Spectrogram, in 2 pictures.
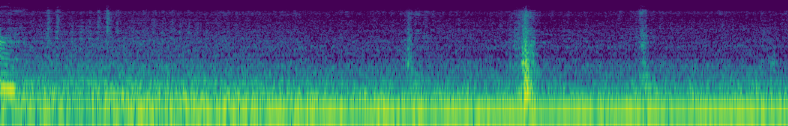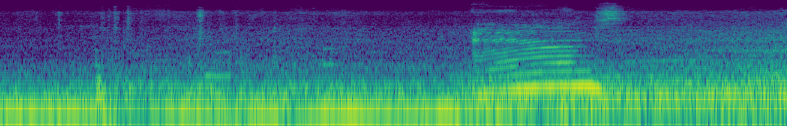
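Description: Steady low engine and road rumble of a small Tracker SUV driving slowly, heard from inside the cabin. A single sharp click comes about three and a half seconds in.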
